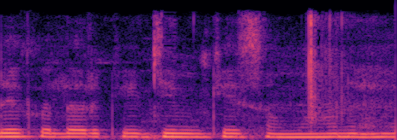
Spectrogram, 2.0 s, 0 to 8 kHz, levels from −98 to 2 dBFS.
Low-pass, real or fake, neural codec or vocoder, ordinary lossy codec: 7.2 kHz; real; none; AAC, 48 kbps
